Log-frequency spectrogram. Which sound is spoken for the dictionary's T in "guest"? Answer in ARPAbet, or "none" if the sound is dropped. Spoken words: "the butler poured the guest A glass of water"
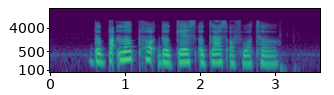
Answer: none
